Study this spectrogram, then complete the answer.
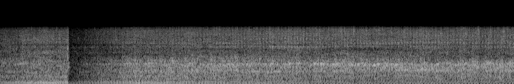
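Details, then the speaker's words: Car started for the first time in 4 years, after a new fuel pressure regulator, new spark plugs and an oil change; it had smoked earlier and the fuel filler neck leaks. A steady, even idle after a brief dip, sounding better than before. "does sound better than it did before the last time i started it"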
